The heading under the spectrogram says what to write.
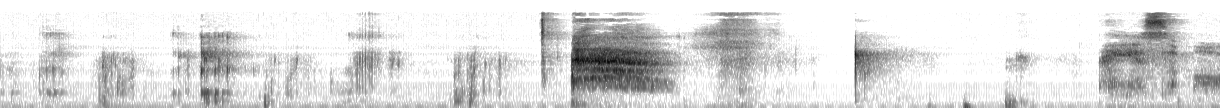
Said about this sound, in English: As you all know, when I do my podcast, I drink plenty of water. So if you hear me drinking water, you know what it is. So here's an ASMR for you people that like that.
